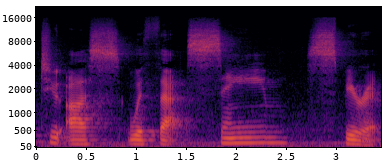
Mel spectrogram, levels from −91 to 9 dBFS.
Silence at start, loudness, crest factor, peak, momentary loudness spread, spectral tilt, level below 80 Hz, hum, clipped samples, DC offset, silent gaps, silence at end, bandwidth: 0 s; -34 LUFS; 22 dB; -14 dBFS; 8 LU; -4 dB/octave; -58 dBFS; none; under 0.1%; under 0.1%; none; 0 s; 16.5 kHz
